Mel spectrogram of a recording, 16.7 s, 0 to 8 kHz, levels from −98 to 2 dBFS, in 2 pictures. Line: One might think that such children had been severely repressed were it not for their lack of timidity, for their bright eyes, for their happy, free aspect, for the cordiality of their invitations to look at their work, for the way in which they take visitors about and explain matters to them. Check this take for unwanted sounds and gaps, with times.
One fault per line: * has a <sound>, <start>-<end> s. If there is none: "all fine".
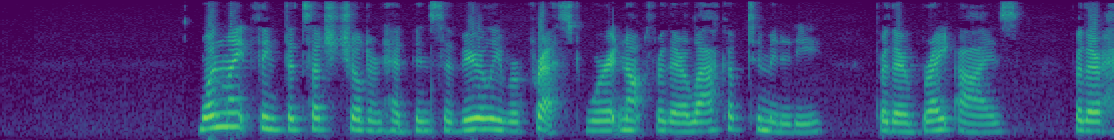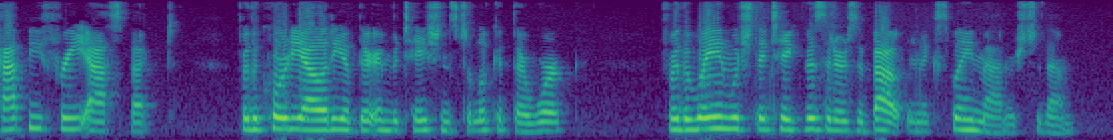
all fine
